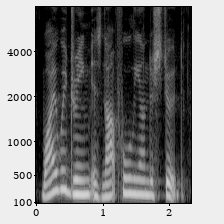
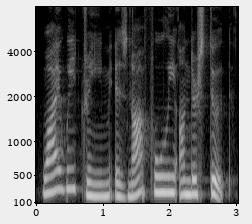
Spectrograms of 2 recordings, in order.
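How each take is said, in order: First: It is read at a quicker pace. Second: It is read at a slower pace.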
